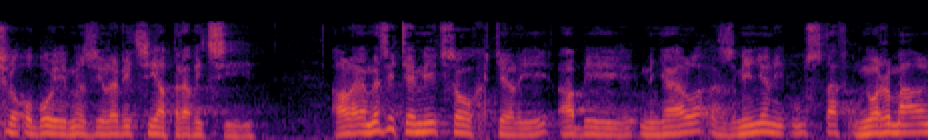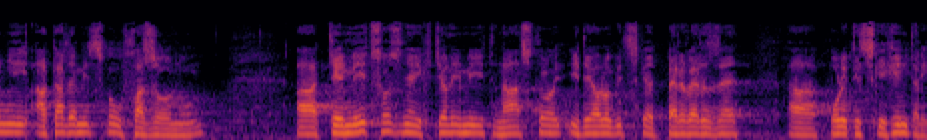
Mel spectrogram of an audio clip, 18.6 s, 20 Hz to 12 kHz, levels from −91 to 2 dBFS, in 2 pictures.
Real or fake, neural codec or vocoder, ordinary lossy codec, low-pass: fake; codec, 16 kHz, 4 kbps, FreqCodec, larger model; MP3, 32 kbps; 7.2 kHz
